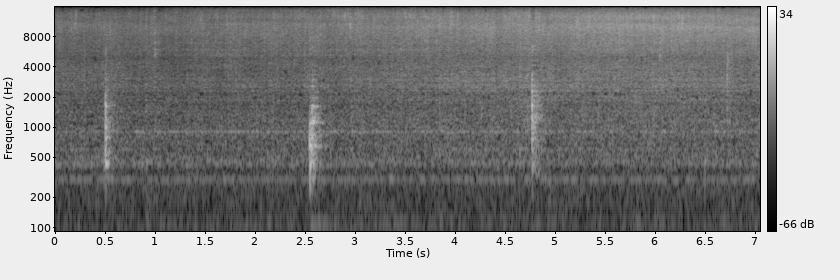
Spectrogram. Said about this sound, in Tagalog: Haluin lang natin hanggang sa maluto ang kamatis.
